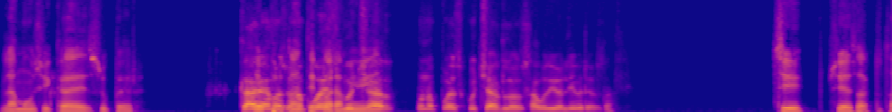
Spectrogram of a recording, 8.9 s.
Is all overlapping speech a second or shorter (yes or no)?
no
